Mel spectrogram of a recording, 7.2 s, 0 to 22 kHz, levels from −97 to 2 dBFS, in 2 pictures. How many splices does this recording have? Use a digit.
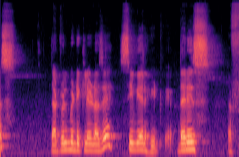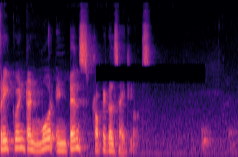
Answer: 1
